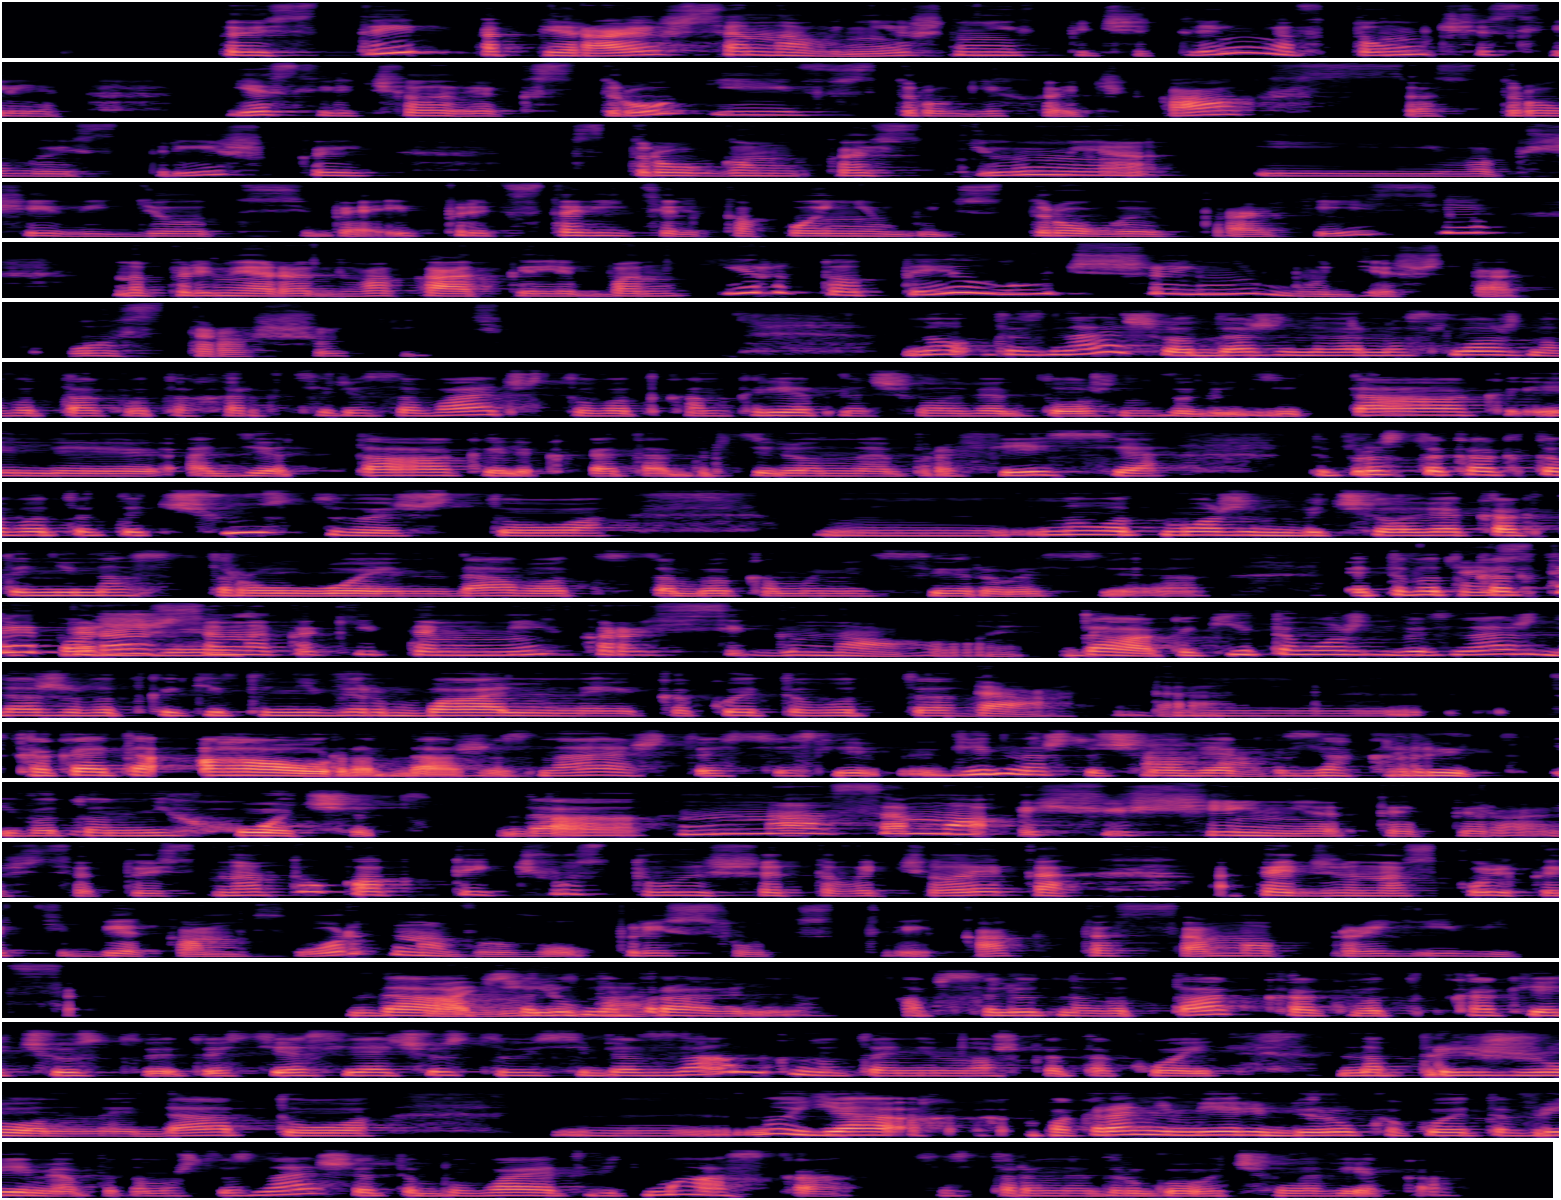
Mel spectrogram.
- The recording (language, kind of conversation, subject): Russian, podcast, Как вы используете юмор в разговорах?
- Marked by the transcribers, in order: other background noise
